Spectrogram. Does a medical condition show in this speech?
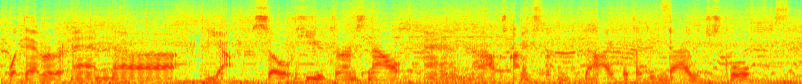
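No.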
